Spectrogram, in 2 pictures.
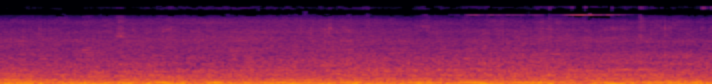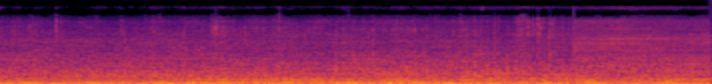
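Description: City street ambience: a steady low rumble of road traffic, with indistinct voices.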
